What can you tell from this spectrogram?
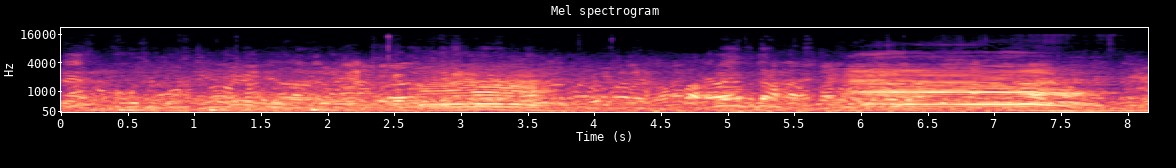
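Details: Sahiwal bull calves for sale at a Faridpur, Bangladesh livestock market, 11 March 2025; two long, level lowing calls about three seconds apart, the second louder and lasting nearly two seconds, amid people talking and market noise.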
